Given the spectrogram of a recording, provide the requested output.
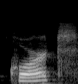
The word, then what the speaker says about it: court: So this word here, court, guys, pronounced by me follows this rule here that we just mentioned. But if you have an American accent, then you do pronounce the R, and that's also okay.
